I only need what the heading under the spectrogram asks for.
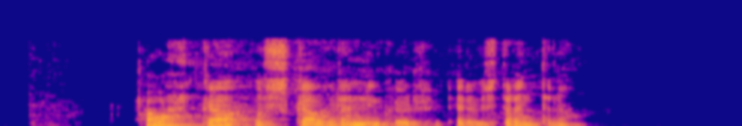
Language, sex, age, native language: Icelandic, male, 20-29, Icelandic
